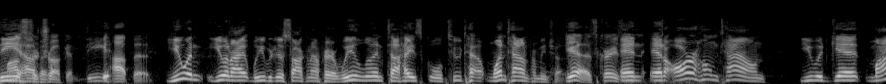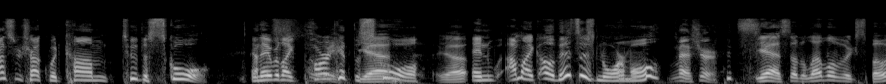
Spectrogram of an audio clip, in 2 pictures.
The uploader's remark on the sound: live from the Rio Rancho Event center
